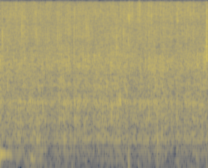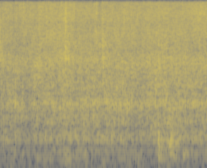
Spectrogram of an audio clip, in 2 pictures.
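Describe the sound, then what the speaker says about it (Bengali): Raw tomatoes and slit green chillies stir-fry loudly in a pan, a strong, constant sizzling hiss with a few soft scraping stirs breaking through. "এবার নাড়াচাড়া করবো"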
